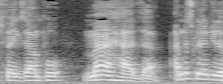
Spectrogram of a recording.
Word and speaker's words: هذا: One thing to also pay attention to is how is هذا pronounced and written. I write هذا like this, but I pronounce it like this. هذا. However, we don't write this.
